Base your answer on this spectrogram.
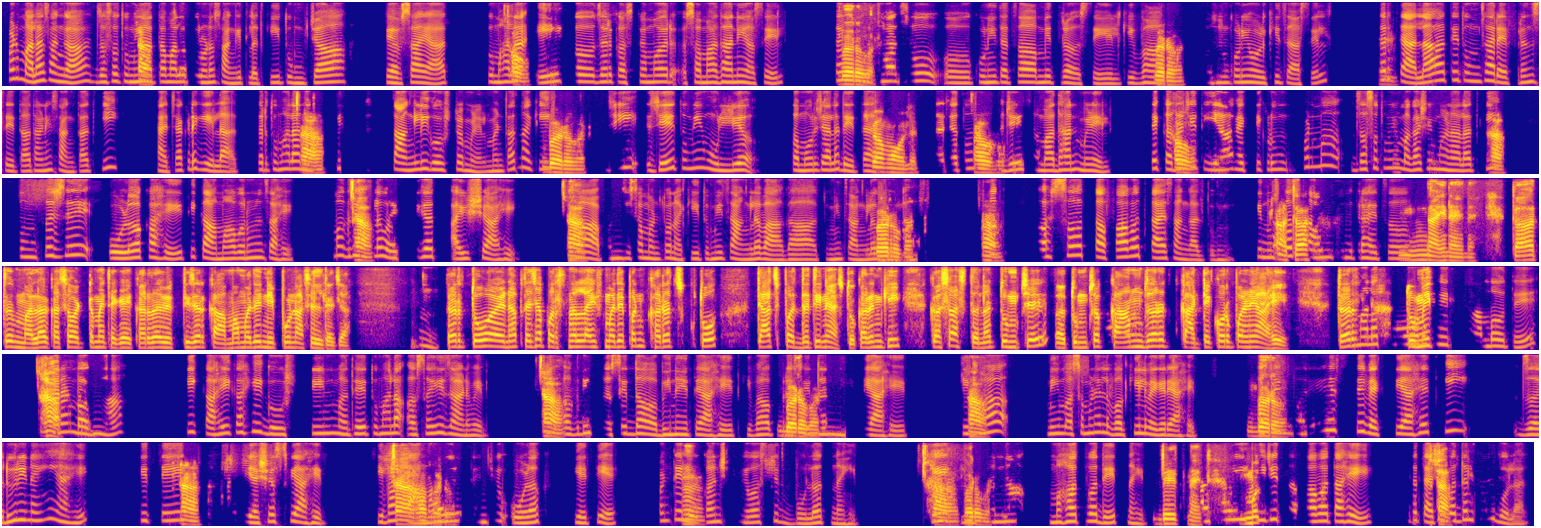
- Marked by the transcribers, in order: tapping; static; other background noise; distorted speech; "एखादा" said as "एखारदा"; in English: "लाईफमध्ये"; unintelligible speech
- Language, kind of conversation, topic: Marathi, podcast, कामावरून मिळणारी ओळख किती महत्त्वाची आहे?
